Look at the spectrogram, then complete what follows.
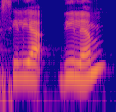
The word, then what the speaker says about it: Cília Dillem: m'acompanya aquí al costat la Cília Dillem, ho he pronunciat bé, això? Sí, molt bé.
